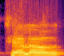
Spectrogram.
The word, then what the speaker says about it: cello: The spelling is E-double-L-O, but if you listen to the pronunciation, it's cello, cello, cello, cello.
